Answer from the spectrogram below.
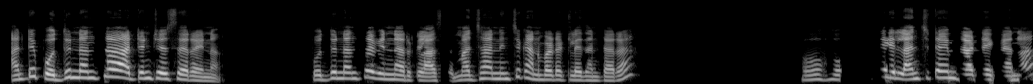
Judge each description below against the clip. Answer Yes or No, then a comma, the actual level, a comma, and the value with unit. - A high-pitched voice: Yes, high, 235 Hz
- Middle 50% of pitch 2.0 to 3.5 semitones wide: No, average, 4.8 semitones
